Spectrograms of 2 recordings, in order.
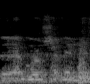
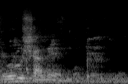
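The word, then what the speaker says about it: Urushalayim: What should the original pronunciations is Urushalem. Urushalem.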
